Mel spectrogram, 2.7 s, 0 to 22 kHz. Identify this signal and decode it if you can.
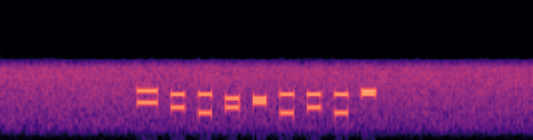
Multi-frequency trunk signalling (R1, as on North American trunks), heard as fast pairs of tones, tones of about 70 ms. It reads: KP 8756787 ST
